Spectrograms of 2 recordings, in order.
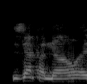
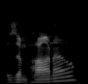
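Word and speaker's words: Zampanò: I would say it's like the House of Leaves proper, which is by Zampano. I hope I'm saying that right. – I think it's got the accent mark slanting down, so wouldn't it be Zampano? – You know more than me, I'm sure.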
